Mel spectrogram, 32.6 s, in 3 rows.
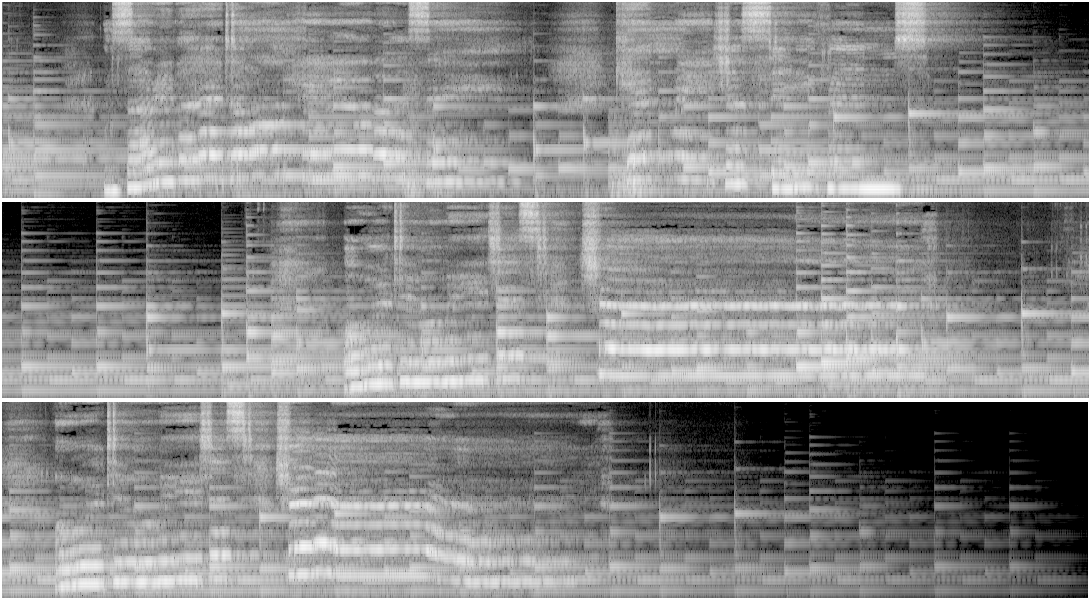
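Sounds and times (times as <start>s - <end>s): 
pop group with vocals: 0.9s - 9.6s, 13.5s - 20.5s, 21.6s - 27.8s.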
